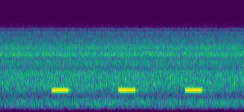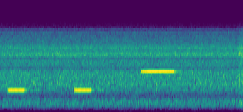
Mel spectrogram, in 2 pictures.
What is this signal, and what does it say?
Radio time signal (five pips and a higher one, as on Chinese radio), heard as pips, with radio hiss, a squelch burst at the end and room echo.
